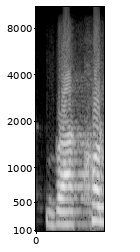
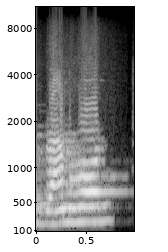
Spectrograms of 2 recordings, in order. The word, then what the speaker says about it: ব্রাহ্মণ: এটার উদাহরণ দেখেন ব্রাহ্মণ অনেকে এটাকে মনে করে যে ব্রাক্ষণ বলে থাকে আমরা যারা না জানি এটাকে ক্ষিয় মনে করে অনেকে এটাকে বলে যে ব্রাক্ষণ বা ব্রক্ষপুত্র বা ব্রাক্ষণ বাড়িয়া অনেকেই পড়ে থাকে যেটা ভুল তাহলে উচ্চারণ হবে ব্রাহ্মণ ব্রহ্মপুত্র ব্রাহ্মণবাড়িয়া আশা করি বিষয়টি বুঝতে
